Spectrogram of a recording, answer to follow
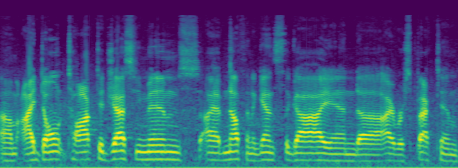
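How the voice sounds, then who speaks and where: A man at a moderate pace, fairly even intonation, light background noise. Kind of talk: casual vlog commentary. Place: open country. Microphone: phone near.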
